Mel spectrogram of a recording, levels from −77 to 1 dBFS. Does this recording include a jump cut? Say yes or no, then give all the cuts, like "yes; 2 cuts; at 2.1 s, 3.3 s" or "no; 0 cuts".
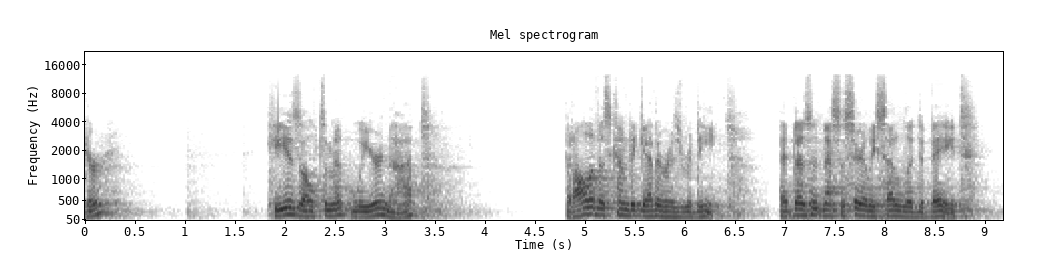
yes; 1 cut; at 6.8 s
